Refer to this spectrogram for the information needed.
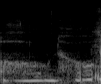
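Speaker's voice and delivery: hushed, whispered, panicked tone.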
